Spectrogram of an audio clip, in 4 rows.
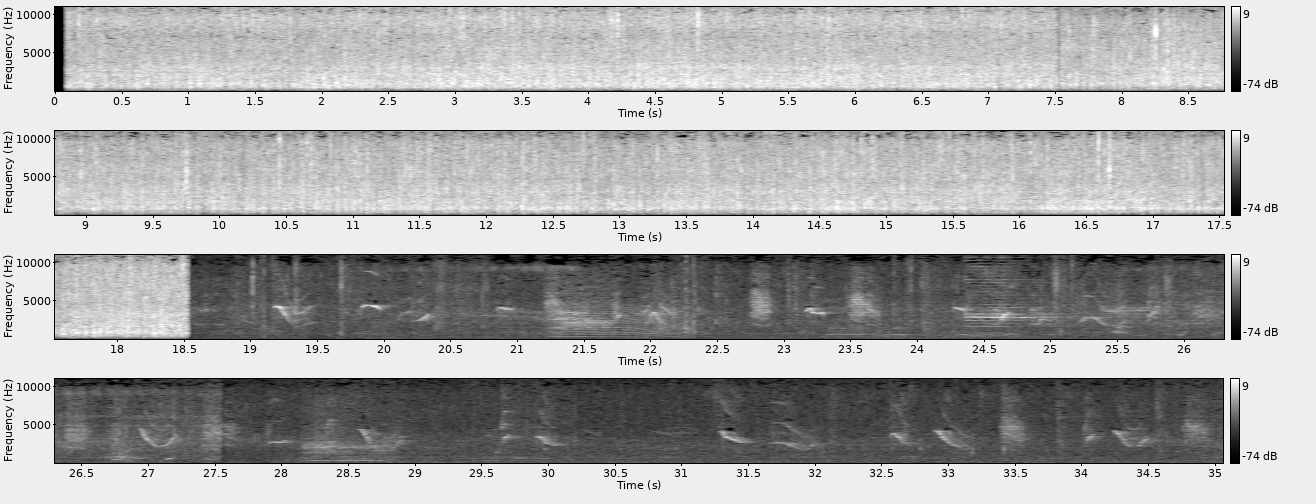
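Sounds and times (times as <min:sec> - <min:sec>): heavy rain on standing water: 0:00.1 - 0:18.6.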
